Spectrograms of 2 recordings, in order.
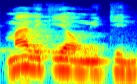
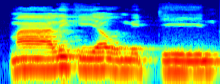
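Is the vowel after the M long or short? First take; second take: short; long. First: The vowel after the M is kept short. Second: The vowel after the M is drawn out long. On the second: "boleh dibaca panjang"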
